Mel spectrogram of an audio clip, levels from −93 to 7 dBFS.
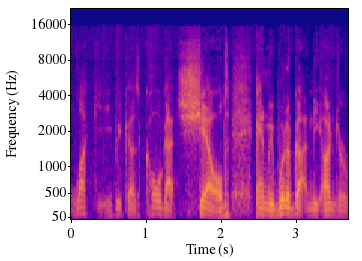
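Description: From 1.08 s, just after "lucky because", automatic gain falling sets in. The control has judged the input too loud, or its background noise too strong, and pulls its gain down by about 16 dB until 3.02 s. Speech and room noise sink together, which sets it apart from the talker's own movement around 1 s, where only the voice changes. Within that fall, automatic gain rising briefly lifts level by about 8 dB between 1.81 and 2.32 s. It happens again from 2.93 to 3.58 s, with about 10 dB after the input dropped about 24 dB as the talker moved near 3 s. Both times the background swells along with the voice over half a second or more, so it is the gain at work and not a change at the microphone.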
